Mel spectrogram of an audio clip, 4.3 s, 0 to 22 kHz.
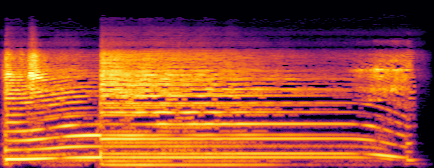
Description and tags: Slides-Slide F Slow-3
Slide guitar slow F 5 chord.
Recorded by Andy Drudy.
Seaford East Sussex - Home Studio.
Software - Sonar Platinum
Stereo using MOTU 828Mk 3 SM57 and SM68
Start into a Marshall TSL1000
Date 20th Nov - 2015
blues, guitar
